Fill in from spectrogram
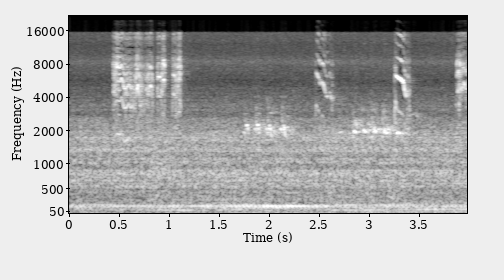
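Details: Sunbird (sogon) in ngleper style used as a singing lure: a burst of rapid high chips, soft thin whistles, sharp downward flicks, and a final chip cluster, over low droning background.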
